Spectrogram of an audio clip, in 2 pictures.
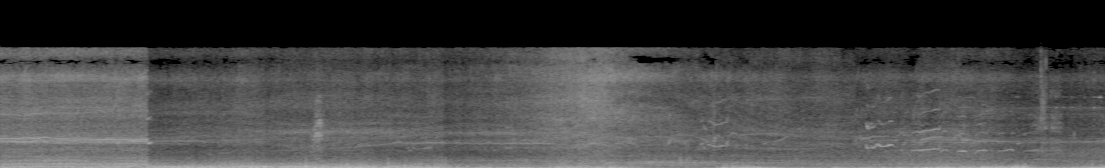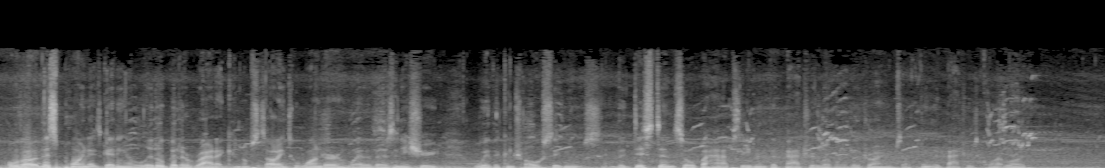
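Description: A small drone buzzes overhead in the distance.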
